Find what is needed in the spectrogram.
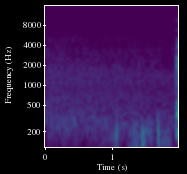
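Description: Faint steady outdoor background hiss, with a few soft low thumps in the second half.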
